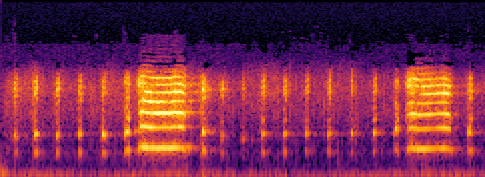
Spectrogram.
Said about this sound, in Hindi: क्या मुर्गी हाँ पकड़ लाओ मुर्गी हाँ ये तो मेरे बाएं हाथ का काम है अभी पकड़ता हूँ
